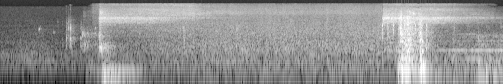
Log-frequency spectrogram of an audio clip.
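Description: A vent bursts open with a rushing hiss.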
